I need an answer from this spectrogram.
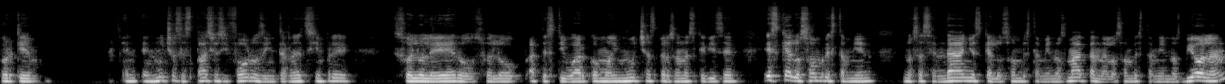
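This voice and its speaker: This man speaks in a Mexican accent at a fairly high pitch. His voice is somewhat breathy, with monotone, flat intonation. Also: moderate pace. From Mexico. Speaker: podcast host, psychologist and narrative therapist. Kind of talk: podcast interview.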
